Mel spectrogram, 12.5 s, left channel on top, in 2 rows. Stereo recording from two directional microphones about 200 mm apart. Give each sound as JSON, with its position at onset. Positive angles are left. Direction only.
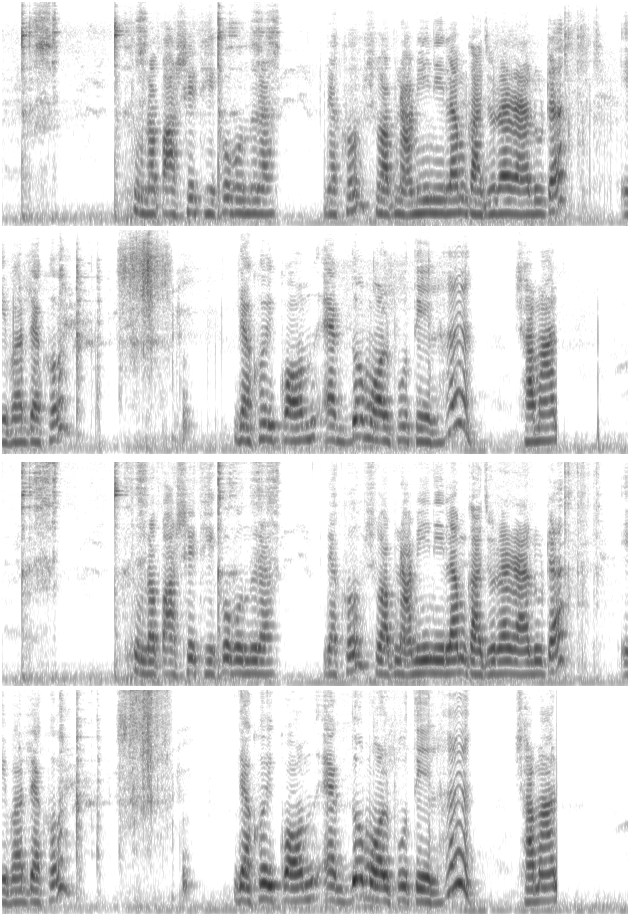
{"t": 1.3, "sound": "speech", "side_deg": -65}
{"t": 5.4, "sound": "speech", "side_deg": -20}
{"t": 8.6, "sound": "speech", "side_deg": -65}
